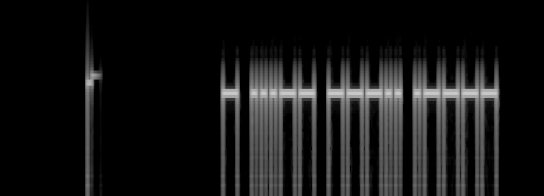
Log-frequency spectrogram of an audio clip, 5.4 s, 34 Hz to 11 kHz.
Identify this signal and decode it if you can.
Morse code, heard as a keyed tone, about 25 wpm, 700 Hz. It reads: T381
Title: Numbers - Contest Style - 4-Digit 25wpm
